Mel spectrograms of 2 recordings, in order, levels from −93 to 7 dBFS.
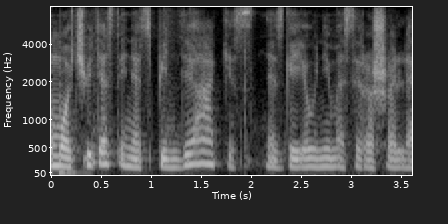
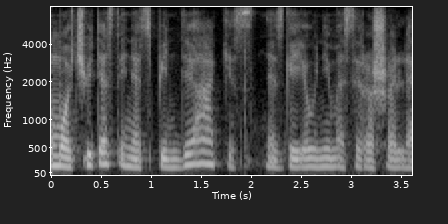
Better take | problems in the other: second | background sound (Drum / Drum kit); 19 dB below the speech

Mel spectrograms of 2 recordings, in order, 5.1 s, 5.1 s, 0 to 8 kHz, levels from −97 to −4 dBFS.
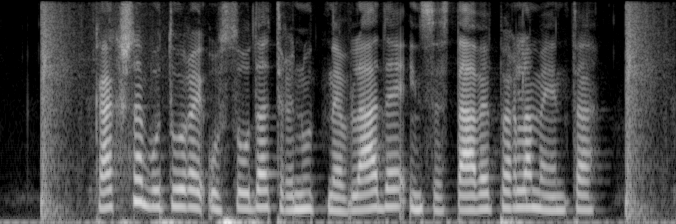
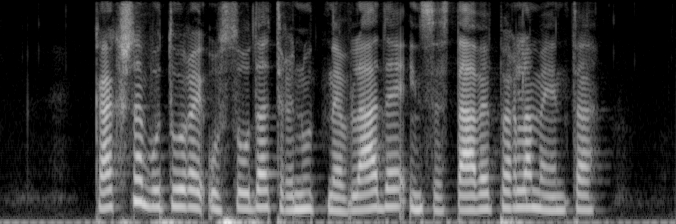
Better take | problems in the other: second | background sound (Shatter); 19 dB below the speech

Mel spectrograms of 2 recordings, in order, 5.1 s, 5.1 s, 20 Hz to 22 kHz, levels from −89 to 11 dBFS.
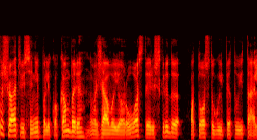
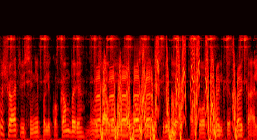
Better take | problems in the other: first | background sound (Bell + Scratching (performance technique)); 4 dB above the speech

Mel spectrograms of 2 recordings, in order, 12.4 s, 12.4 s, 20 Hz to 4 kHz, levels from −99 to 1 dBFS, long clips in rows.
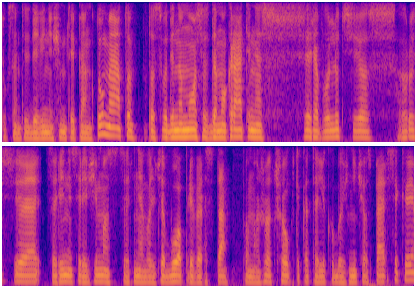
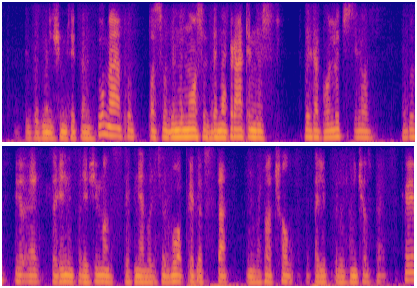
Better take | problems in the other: first | noise reduction (neural mask model DeepFilterNet 3)

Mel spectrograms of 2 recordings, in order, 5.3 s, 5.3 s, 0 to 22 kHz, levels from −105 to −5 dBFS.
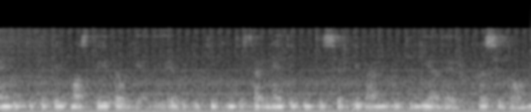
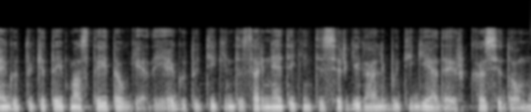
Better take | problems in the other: second | background sound (Engine starting); 13 dB below the speech // room echo; dies away in 0.5 s

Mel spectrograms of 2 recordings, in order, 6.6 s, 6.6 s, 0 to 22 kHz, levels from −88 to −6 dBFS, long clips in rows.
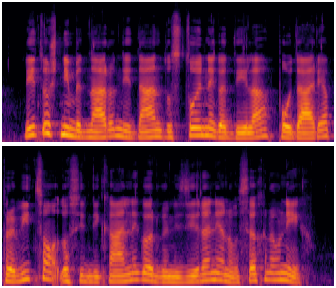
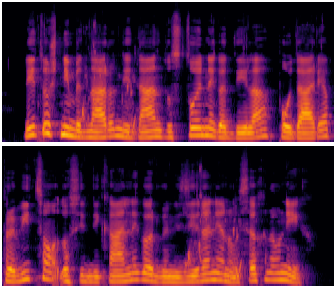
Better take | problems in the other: first | noise reduction (classical method log-MMSE)

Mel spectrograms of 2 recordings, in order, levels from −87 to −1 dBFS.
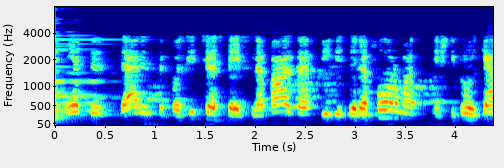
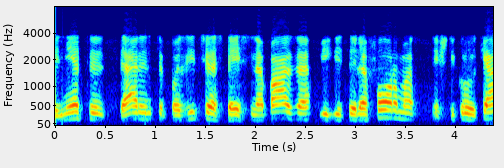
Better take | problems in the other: second | noise reduction (classical method WPE with log-MMSE)

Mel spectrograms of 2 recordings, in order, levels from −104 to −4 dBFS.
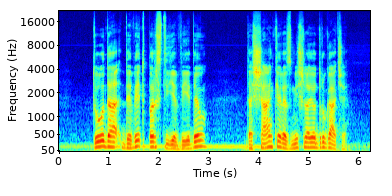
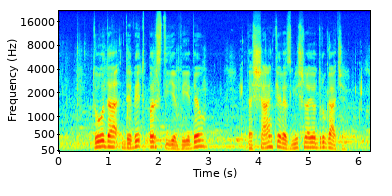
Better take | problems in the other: first | background sound (Chewing, mastication); 13 dB below the speech

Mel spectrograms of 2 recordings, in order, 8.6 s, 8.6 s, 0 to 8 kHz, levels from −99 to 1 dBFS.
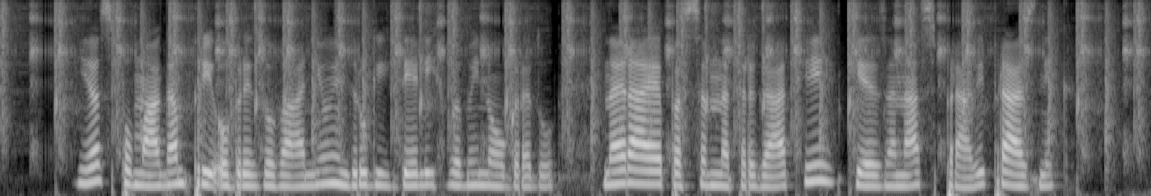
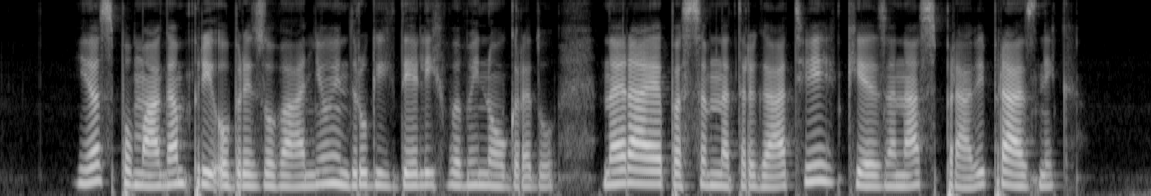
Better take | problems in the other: second | background sound (Rattle (instrument)); 14 dB below the speech

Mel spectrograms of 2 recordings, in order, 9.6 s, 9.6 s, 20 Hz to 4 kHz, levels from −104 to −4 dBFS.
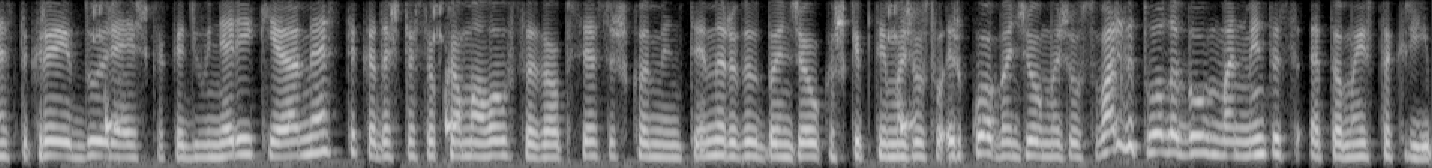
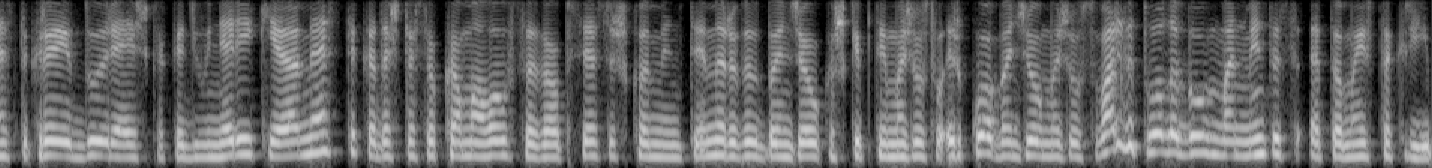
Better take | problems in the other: second | background sound (Liquid); 13 dB below the speech

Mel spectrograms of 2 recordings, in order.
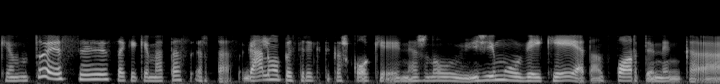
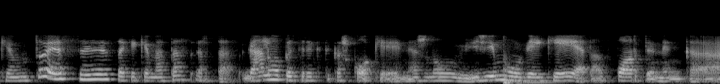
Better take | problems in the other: first | background sound (Bowed string instrument); 11 dB below the speech // room echo; dies away in 0.3 s

